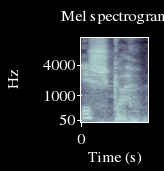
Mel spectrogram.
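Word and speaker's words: uisce: Ishka is how it's pronounced in Ireland.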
